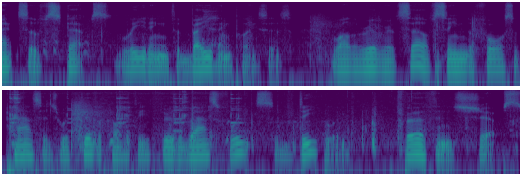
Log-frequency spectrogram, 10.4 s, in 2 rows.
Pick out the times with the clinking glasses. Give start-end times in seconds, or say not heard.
5.2-7.7.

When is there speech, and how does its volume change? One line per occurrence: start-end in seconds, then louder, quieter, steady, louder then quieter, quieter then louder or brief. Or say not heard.
0.0-10.3 steady.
